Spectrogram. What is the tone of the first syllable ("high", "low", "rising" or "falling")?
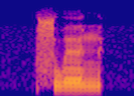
high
